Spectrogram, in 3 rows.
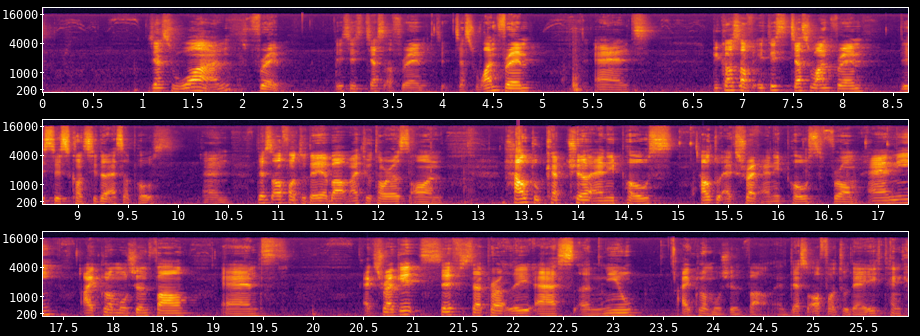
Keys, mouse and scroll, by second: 5.4 right click, 10.7 right click, 10.8 right click, 12.3 middle click, 12.6-13.0 scroll, 12.9 scroll up 1, 13.0 scroll, 13.3 scroll, 15.0 click, 15.7 middle click, 15.7 scroll, 16.0-17.2 typing, 17.1-21.7 drag, 21.9 click, 22.5 click, 23.5 click.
